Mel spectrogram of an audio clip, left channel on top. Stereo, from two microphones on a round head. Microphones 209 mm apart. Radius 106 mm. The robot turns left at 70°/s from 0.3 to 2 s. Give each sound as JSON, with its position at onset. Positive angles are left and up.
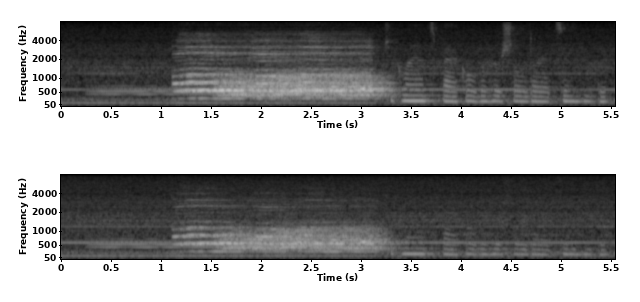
{"t": 1.1, "sound": "a scream", "azimuth_deg": 165, "distance_m": 5.5}
{"t": 3.2, "sound": "a woman speaking", "side_deg": 60, "distance_m": 1.3}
